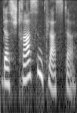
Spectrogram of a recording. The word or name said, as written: pavement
